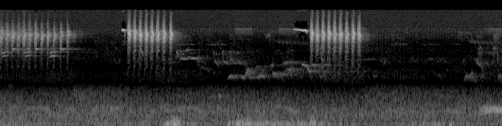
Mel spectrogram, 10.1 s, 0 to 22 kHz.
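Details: Blue tit song in a garden at Weener, Ostfriesland, northwest Germany, in April 2022. Three bursts of thin, rapid, high-pitched trilling are spaced a few seconds apart, with soft low thumps and a background hum.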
